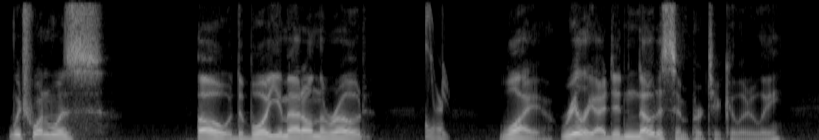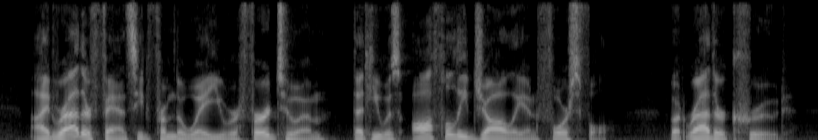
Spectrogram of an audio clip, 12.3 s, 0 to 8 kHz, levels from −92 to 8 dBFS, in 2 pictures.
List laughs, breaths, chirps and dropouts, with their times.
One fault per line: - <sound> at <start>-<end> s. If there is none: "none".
- chirp at 3.2-3.4 s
